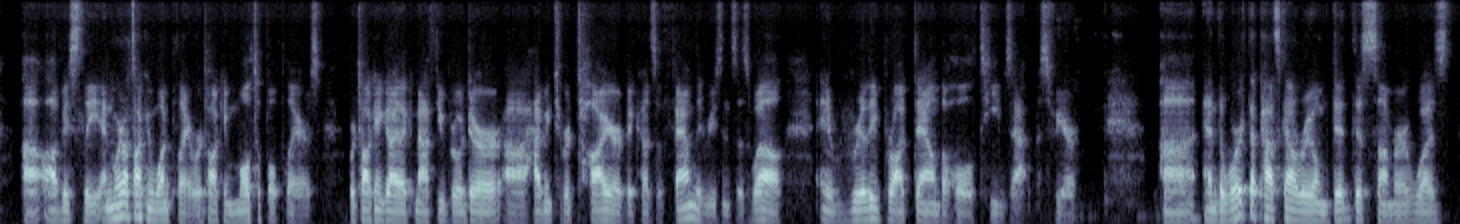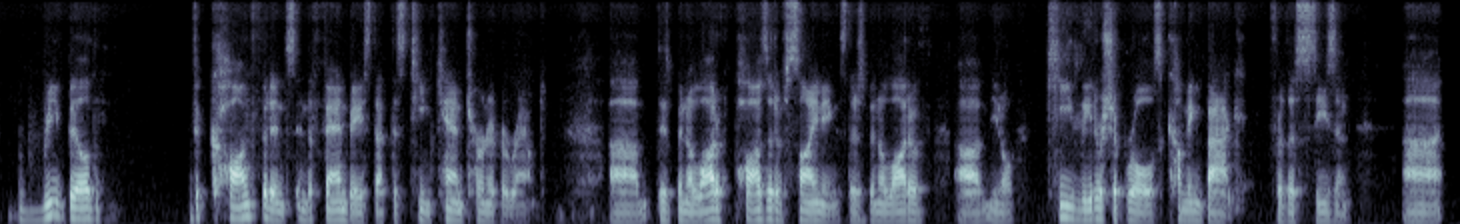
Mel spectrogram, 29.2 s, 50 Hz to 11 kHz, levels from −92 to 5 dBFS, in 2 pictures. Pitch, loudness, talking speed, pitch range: 95 Hz, -23 LUFS, 180 wpm, 90-105 Hz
